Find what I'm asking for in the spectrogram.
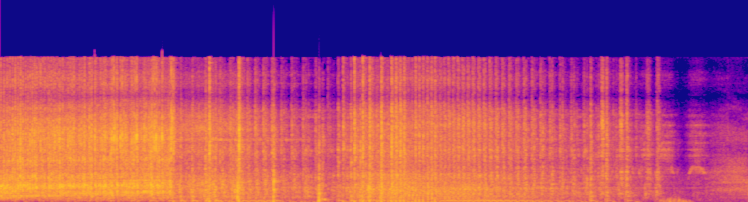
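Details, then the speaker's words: Junk lawn tractor's engine after only blowing air under the carb: fires on the primer and runs rough for a few seconds, then stalls; fuel not drawn up because the carburettor main jet is clogged. "I did not pull that carb all the way and blow those Jets out I just stuck the air gun underneath there so that may be the issue"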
